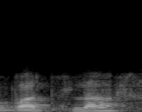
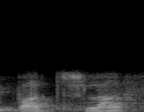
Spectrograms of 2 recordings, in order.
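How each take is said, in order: First: Václav with a "ts" in the middle, "VATS-laf"; ts pronunciation. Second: Václav with a "ch" in the middle, "VATCH-laf"; ch pronunciation. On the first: Offering a viewer another option, Václav said "Vats-laf". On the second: Unsure of a viewer's name, trying Václav as "Vatch-laf". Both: Shown as a demonstration. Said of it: "I don't know how to pronounce".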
